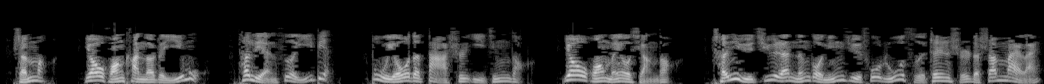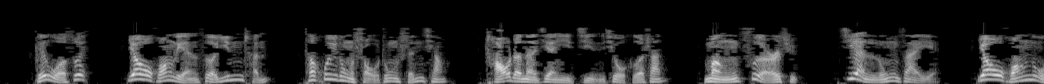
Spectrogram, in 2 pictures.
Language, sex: Chinese, male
